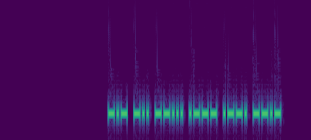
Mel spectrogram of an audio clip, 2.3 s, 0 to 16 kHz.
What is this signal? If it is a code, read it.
Morse code, heard as a keyed tone, about 78 wpm, 700 Hz. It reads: KD7JPQ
